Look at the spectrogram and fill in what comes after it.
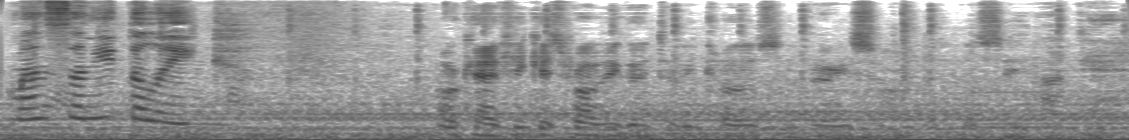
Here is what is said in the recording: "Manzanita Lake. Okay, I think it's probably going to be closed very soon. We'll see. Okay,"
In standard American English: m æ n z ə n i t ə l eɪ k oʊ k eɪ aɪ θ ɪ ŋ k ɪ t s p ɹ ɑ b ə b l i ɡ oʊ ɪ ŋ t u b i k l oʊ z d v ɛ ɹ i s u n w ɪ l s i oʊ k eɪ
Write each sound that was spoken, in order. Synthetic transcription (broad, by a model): m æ n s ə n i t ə l eɪ k oʊ k eɪ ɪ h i k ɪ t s p ɹ ɑ b ə b l i ɡ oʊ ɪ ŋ t u b i k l oʊ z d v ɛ ɹ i s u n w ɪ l s i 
